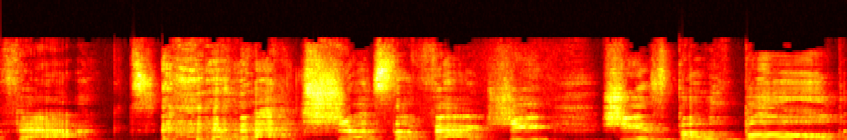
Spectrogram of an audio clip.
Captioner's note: laughs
